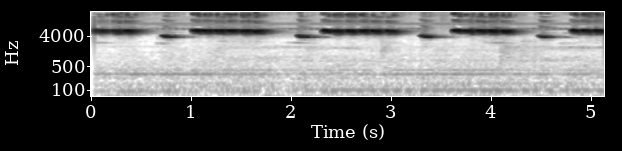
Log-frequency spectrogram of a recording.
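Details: Cricket chirping, used as isian filler song for training songbirds: clear high whistled bars held under a second, each followed by a shorter lower note, repeating roughly every second and a half over a faint low hum.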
